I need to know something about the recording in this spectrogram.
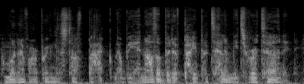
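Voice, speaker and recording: An actor playing a frightened, loyal servant in a radio drama, speaking with deferential, hushed urgency. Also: male voice, on the low side, level tone, very fast, slight background noise. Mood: anxious, indignant.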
